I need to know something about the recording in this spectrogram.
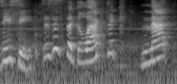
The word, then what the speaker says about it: ZC: This is from ZC Cosmetics, and I said it wrong in my other video. I'm just so used to saying Ziza, but it's not. It's ZC.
